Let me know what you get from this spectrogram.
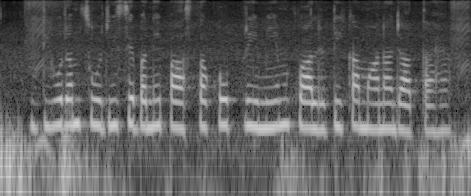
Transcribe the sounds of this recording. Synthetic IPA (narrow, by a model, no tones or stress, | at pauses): ɖjuːɾəmsoːd͡ʒisebɐnepaːst̪akopɾiːmijəmkwaːlɪʈikamaːnad͡ʒaːt̪aɦɛː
